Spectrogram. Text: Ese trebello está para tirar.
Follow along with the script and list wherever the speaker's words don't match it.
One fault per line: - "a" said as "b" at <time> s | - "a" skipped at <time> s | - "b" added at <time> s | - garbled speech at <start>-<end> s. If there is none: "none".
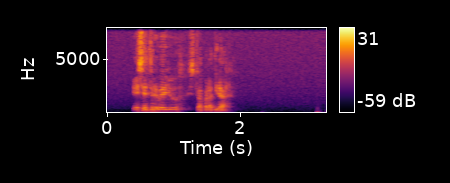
none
